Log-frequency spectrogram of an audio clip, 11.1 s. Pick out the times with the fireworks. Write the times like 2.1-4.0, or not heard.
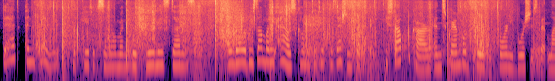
1.1-11.0.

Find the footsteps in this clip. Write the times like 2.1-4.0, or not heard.
0.6-10.2.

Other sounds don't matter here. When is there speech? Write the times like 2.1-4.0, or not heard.
0.0-11.0.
